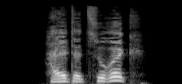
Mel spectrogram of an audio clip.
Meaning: inflection of zurückhalten: 1. first-person singular present 2. first/third-person singular subjunctive I 3. singular imperative
- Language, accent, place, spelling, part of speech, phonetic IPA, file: German, Germany, Berlin, halte zurück, verb, [ˌhaltə t͡suˈʁʏk], De-halte zurück.ogg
